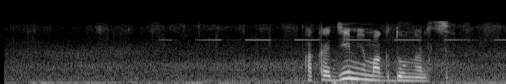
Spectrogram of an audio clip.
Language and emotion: Russian, neutral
